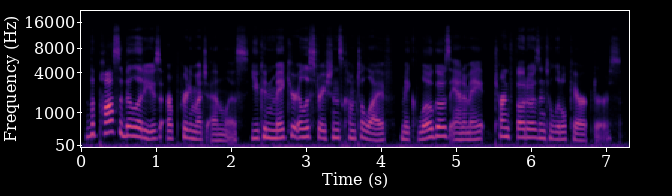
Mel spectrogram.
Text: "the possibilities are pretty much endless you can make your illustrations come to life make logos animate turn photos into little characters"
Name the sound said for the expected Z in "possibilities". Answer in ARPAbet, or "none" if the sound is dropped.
Z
